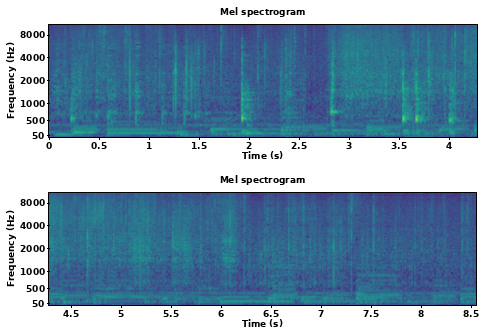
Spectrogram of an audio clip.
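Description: Cabbage pancake batter sizzling steadily in hot oil in a frying pan, with scattered clicks and scrapes of a plastic slotted spatula against the pan. The sizzle eases a little near the end.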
